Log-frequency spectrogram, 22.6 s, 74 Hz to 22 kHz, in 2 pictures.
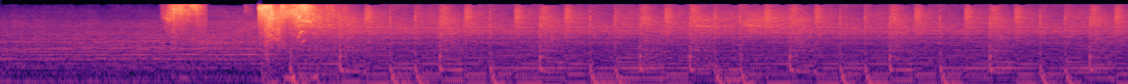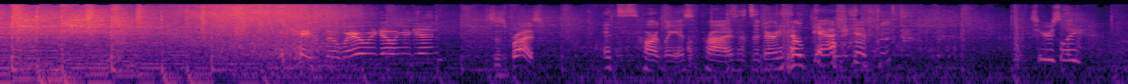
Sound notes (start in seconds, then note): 1.6 electronic zapping; 4.3 upbeat rock music; 21.5 laughs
